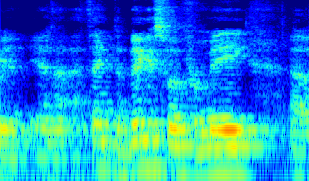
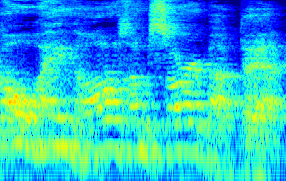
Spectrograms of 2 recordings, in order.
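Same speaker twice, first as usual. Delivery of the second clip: high-pitched, louder country-star impression; 11 semitones higher, 4 dB louder than usual. Country star answering a drummer who approached him, high mock holler. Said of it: "He goes".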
